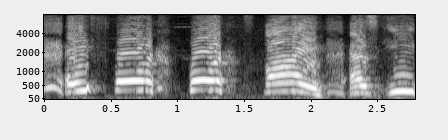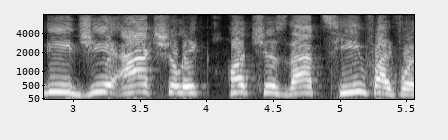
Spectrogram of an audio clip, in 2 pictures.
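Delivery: high, loud hype call; shouting caster. Real, not acted. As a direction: scream the clutch play. Caster shouting clutch play.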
